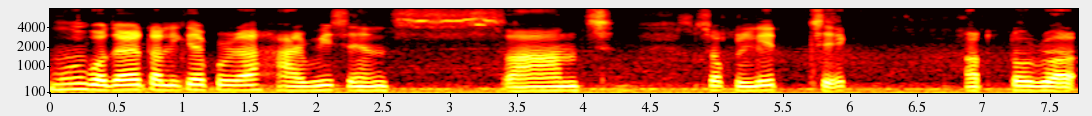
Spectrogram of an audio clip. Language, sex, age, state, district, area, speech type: Assamese, female, 60+, Assam, Biswanath, rural, read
